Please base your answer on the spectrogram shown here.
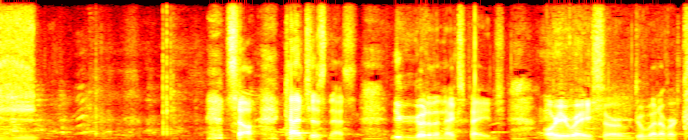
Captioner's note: more laughter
